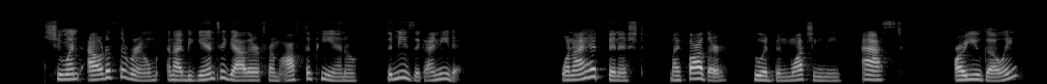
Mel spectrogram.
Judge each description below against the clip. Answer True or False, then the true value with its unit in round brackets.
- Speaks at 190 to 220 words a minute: True (195 wpm)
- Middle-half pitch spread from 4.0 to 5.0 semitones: True (4.5 semitones)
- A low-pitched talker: False (210 Hz)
